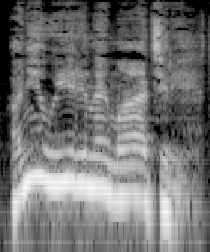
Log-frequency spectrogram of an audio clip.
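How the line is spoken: Heavy sigh. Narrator (Russian): тяжко вздохнул Левков

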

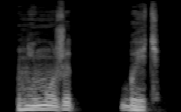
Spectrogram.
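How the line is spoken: Hoarse voice. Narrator (Russian): хриплым голосом сказала девушка

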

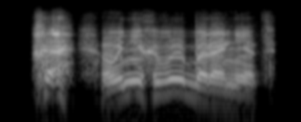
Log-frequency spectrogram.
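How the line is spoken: Laughing. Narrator (Russian): рассмеялся Хосе

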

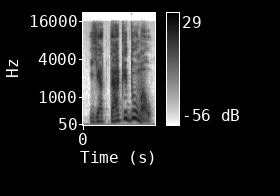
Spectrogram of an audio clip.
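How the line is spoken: Delighted exclamation. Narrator (Russian): с восторгом воскликнул Драко

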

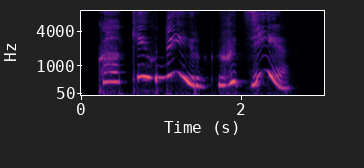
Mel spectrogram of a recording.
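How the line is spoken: Garbled ghostly exclamation. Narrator (Russian): коверкая слова, воскликнула моя призрачная соседка

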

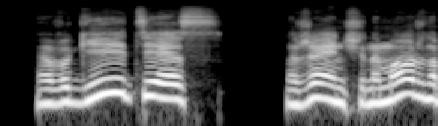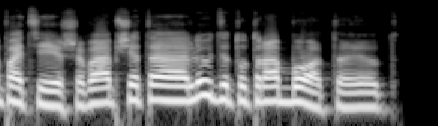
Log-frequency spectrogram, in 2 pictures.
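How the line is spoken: Irritated bark. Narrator (Russian): гаркнула сотрудница регистратуры

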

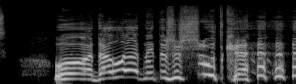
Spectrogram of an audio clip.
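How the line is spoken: Laughing. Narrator (Russian): рассмеялся Абрам

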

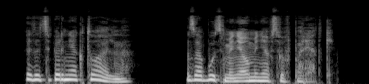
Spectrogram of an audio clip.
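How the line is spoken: Tender but firm. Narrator (Russian): Она очень ласково, но твердо сказала

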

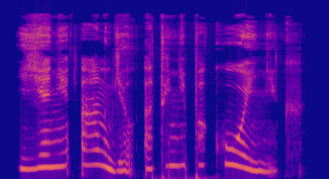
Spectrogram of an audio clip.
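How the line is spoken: Tired otherworldly voice. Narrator (Russian): Устало ответил потусторонний голос

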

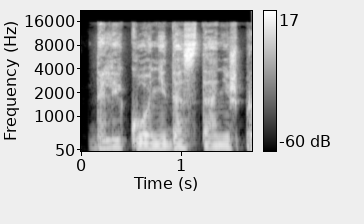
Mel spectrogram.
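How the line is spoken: Hiss in the ear. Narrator (Russian): прошипел мне в ухо мой новый наводчик

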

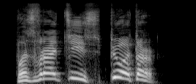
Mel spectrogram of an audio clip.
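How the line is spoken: Unrecognizable shout. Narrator (Russian): Я так закричал, что не сумел узнать своего голоса

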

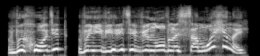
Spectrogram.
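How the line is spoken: Laughing. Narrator (Russian): Орлов рассмеялся

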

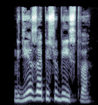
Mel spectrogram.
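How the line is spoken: Calm, restrained question. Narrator (Russian): спокойно спросил Беркутов, стараясь не показать эмоций

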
